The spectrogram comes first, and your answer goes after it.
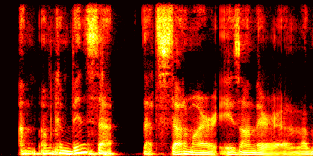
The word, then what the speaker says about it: Stoudemire: Stoudemire. Not how you spell it, Stou- um demire. Stoudemire. Stoudemire. Who'd have thought Amare would have gotten there?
